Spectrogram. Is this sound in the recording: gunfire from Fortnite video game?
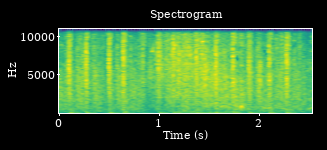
yes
